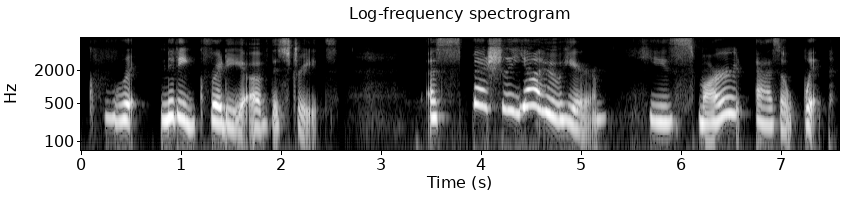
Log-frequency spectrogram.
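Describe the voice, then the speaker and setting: A woman's voice: a little high, warm tone, exaggerated voice. A woman voicing a breezy, casual young male winged superhero in a story, with slangy, teasing talk.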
